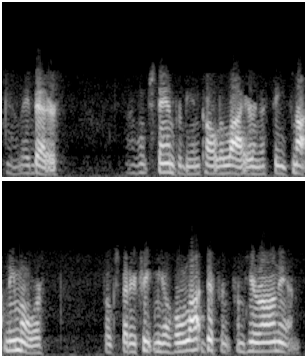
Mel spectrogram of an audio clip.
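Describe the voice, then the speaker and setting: A woman's voice: lowish voice, fairly even intonation, a little fast. An actress playing an aggrieved, defiant cleaning woman with plaintive, insistent, clipped folksy phrasing in a 1950s radio drama. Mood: indignant, defiant. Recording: muffled vintage radio recording.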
